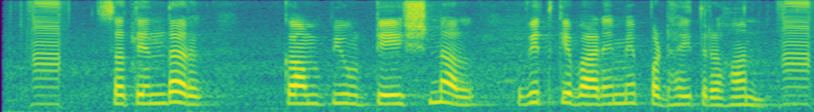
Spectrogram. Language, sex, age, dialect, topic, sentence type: Magahi, male, 25-30, Western, banking, statement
